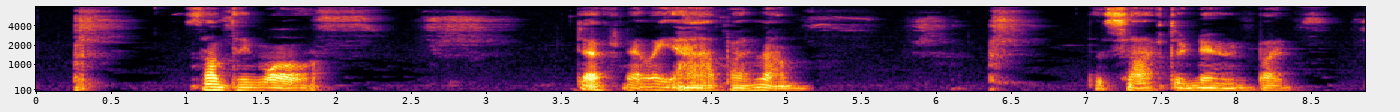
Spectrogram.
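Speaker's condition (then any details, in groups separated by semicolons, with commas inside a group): Multiple sclerosis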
